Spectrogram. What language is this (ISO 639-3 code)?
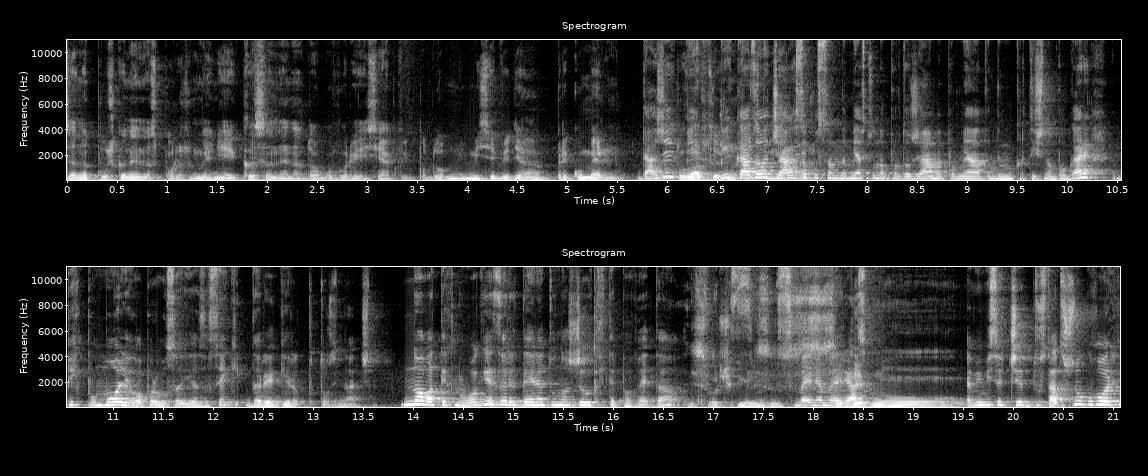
bul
